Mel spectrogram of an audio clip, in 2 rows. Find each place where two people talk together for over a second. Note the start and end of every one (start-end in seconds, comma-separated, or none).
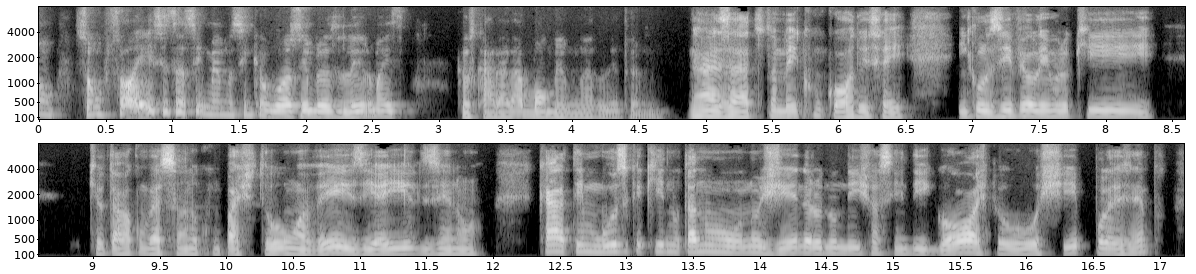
none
